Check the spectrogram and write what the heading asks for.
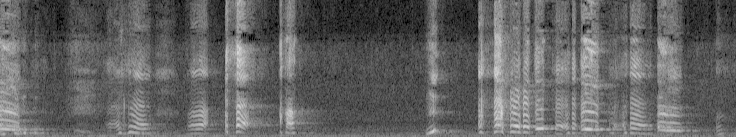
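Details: Baby with hiccups while laughing and enjoying them: laughter and squeals with short abrupt catches in the voice.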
